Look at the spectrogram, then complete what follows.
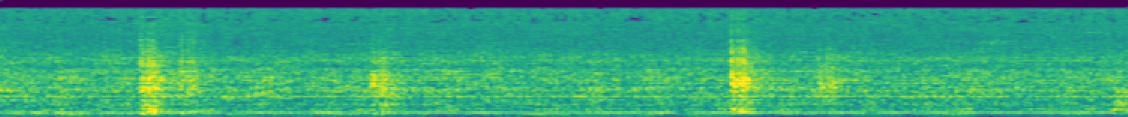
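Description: Steady low electrical hum of room tone, with three faint short taps spread through it.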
